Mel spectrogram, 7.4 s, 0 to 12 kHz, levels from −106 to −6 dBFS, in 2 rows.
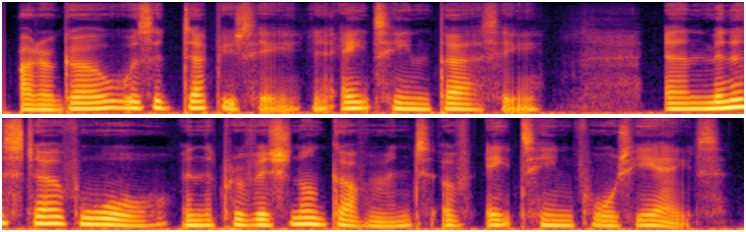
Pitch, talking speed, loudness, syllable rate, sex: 165 Hz, 155 wpm, -18 LUFS, 5.3 syllables/s, female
